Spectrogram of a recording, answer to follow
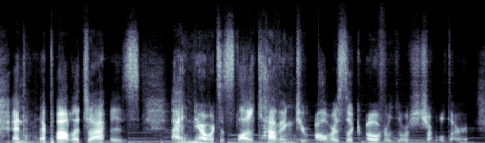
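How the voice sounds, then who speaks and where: With music in the background, a man puts on a character voice at a medium pitch. His pace is moderate. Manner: apologetic, sincere.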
